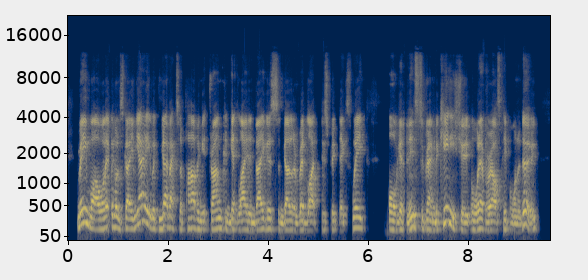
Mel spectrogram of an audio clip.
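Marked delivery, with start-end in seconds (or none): none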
